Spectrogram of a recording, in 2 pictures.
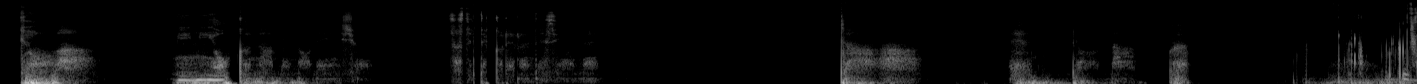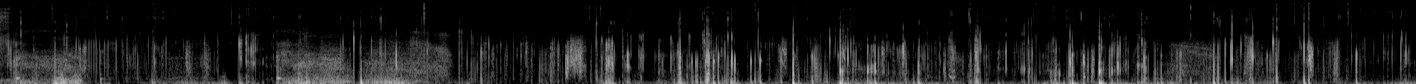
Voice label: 両耳ぐちゅぐぽ練習トーク; 両耳奥ぐちゅぐぽ+乳首攻め; 貴方はお姫様の暇つぶし玩具～囚われのお姫様～

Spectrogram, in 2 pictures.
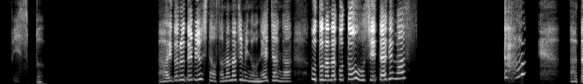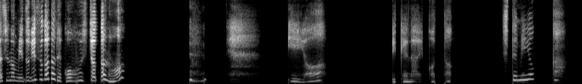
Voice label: タイトルコール

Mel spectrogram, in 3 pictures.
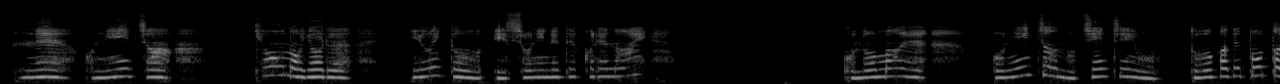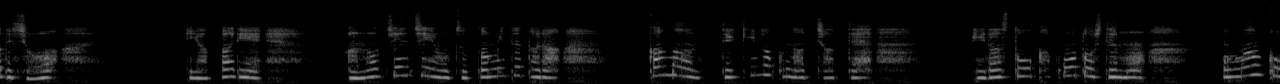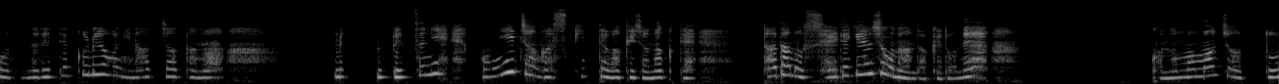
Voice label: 耳舐め 効果音なし, ASMR; 妹に添い寝しながら耳舐めパンツ手コキ

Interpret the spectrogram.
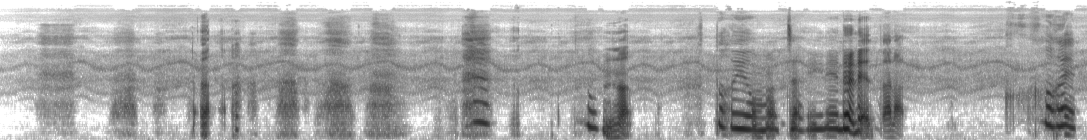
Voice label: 心が折れる音, ASMR

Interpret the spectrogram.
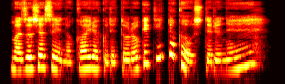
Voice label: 女の子台詞, ASMR

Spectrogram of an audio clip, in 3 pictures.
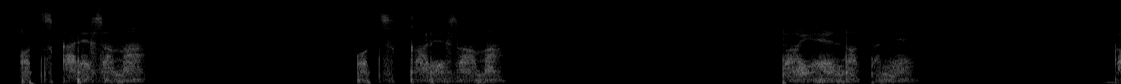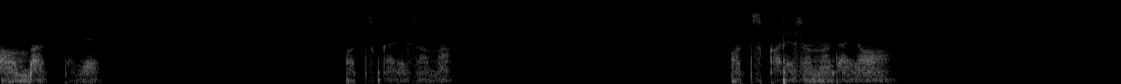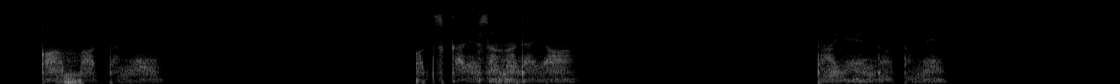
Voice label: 囁き お疲れ様 頑張ったね

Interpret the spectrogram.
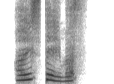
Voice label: "愛しています・・・！" 少女×中音域

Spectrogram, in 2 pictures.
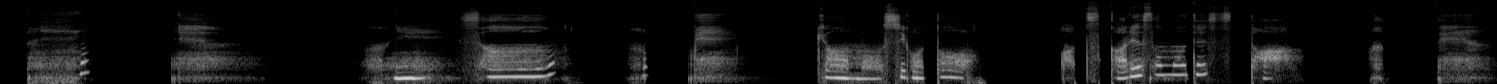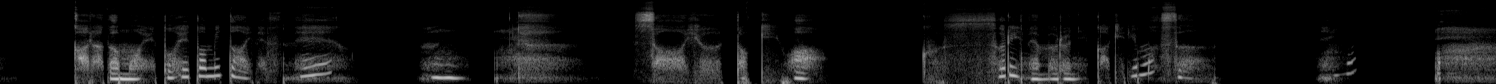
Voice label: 安眠用添い寝ボイス（右耳）, ASMR

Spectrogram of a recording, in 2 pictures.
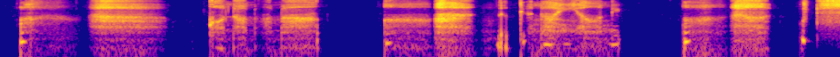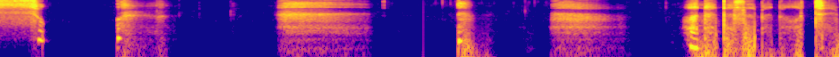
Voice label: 添い寝 挿入したまま甘い囁き寝かしつけ, バイノーラルマイク 効果音なし

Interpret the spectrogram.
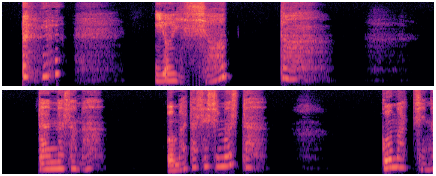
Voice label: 耳マッサージ（バイノーラルマイク収録 効果音あり大きめ）

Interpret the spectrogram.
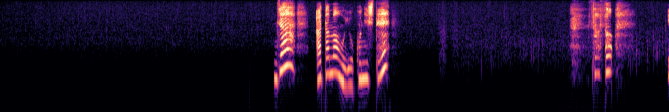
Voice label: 耳かき, ASMR; ミスラ; 反転

